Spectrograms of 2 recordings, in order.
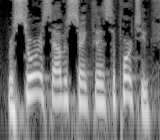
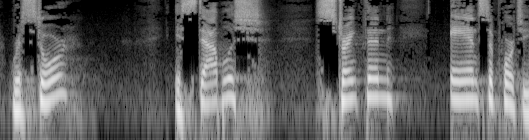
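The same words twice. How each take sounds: First: Said in the usual way. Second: Restore, establish, strengthen, rising in pitch one after another; each promise lifted. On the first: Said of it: "four absolutely incredible promises". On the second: Shown as a demonstration. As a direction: climb on each word of the list. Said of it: "You see that?".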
